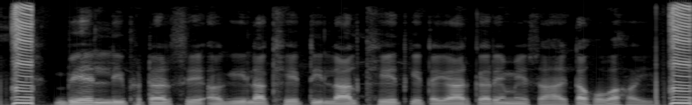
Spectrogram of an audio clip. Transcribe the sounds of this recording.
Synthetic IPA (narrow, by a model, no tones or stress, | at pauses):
beːlːipʰʈəɾseʔəɡiːlakʰeːt̪ilaːlkʰeːt̪ket̪əjaːɾkəɾemẽsəɦaːjt̪aɦowaɦə̰ḭ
